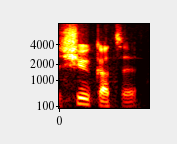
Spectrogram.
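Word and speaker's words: 就活: If they shorten it and take Shu and Katsu, they turn it into Shu Katsu. When you see those two characters together for Shu and Katsu, you understand that it represents Shu, Shoku, Katsu, Do. Right. But And you then would pronounce it as shukatsu. exactly. Yeah. You would say Shu Katsu.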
